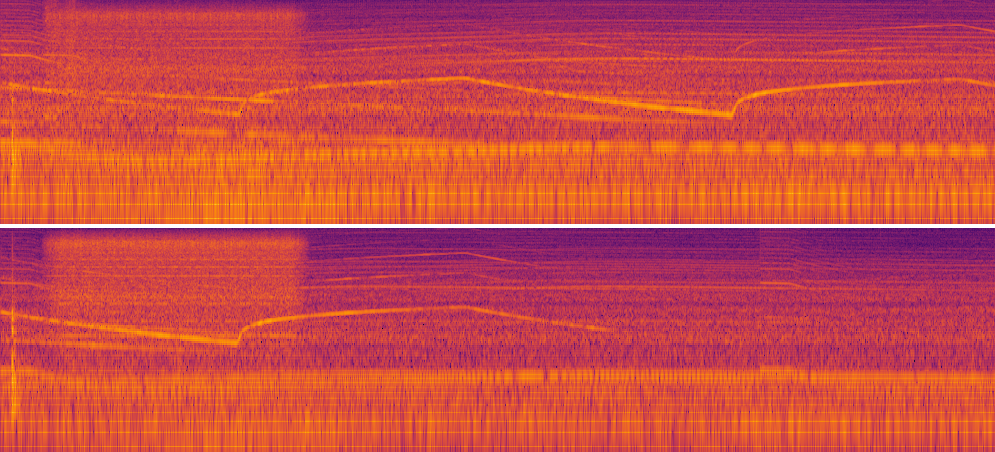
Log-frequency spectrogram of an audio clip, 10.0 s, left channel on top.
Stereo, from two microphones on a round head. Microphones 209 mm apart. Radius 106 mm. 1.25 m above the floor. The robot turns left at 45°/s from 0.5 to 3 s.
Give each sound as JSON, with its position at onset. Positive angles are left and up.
{"t": 0.1, "sound": "knocking", "side_deg": -55, "distance_m": 1.0}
